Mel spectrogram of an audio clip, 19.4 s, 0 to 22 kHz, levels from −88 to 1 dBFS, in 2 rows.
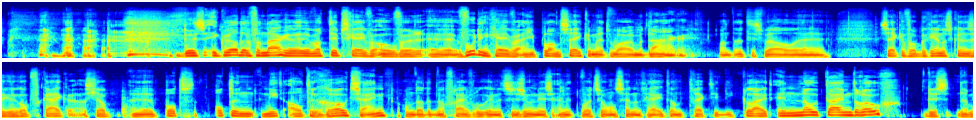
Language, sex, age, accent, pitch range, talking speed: Dutch, male, 40-59, Dutch, 90-120 Hz, 205 wpm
